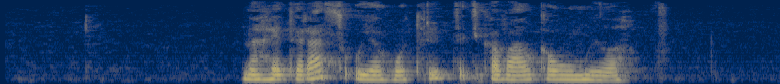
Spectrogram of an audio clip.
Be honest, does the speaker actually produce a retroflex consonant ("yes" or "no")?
no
